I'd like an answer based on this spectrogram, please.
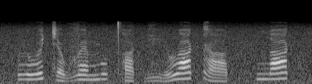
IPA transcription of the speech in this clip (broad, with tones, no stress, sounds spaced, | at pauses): l u˧˥ ə̯ c ə˨˩˨ w v ɛ˧ m u˧ t̪ʰ a˨˩ k̚ ɣ i˨˩˨ ɹ a˦˥ k̚ ɣ a˨˩ t̚ | n a˦˥ k̚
